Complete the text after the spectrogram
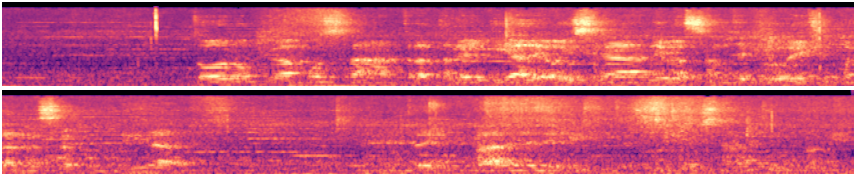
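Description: A group of men and women sings together in a room.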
